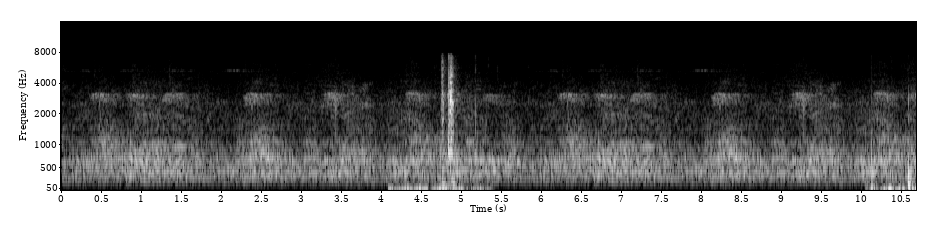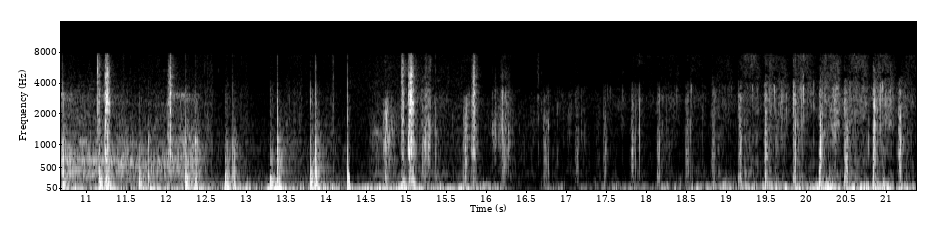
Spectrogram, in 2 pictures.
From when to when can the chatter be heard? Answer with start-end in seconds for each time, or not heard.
0.0-12.5.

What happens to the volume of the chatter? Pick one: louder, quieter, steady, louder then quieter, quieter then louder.
steady.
